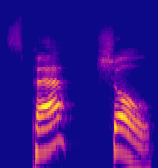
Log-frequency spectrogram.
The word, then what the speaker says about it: special: النبرة دي من الدارك ال بتنطق او، هنضيفها لصوت الاس اتش اللي هو الشين فنقول show، فيبقى نطق الكلمة special special.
